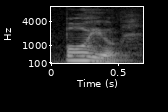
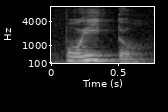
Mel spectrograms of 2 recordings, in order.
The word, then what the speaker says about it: pollo: with this is that people doesn't overpronounce them, so they just say pollo, pollo. Like if they were saying this, pollo, pollo, poito. And that's a Honduran thing, and that's not speaking proper Spanish, but I'm not expecting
